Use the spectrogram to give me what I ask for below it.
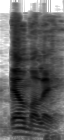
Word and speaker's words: Elmaleh: Elmaleh.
